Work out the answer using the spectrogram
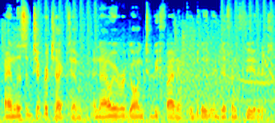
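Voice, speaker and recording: A man acting as a weary war veteran father narrates in a low voice at a quick pace. The scripted first-person account plays over clearly audible background noise. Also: steady tone, close to an everyday voice. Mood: somber. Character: weary war veteran father telling his wartime story.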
